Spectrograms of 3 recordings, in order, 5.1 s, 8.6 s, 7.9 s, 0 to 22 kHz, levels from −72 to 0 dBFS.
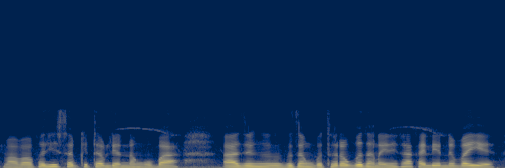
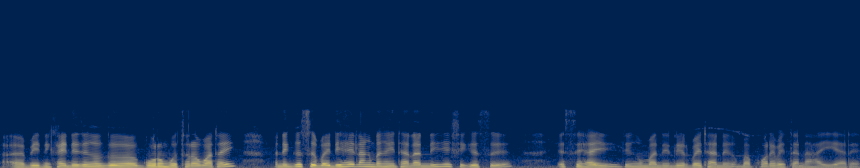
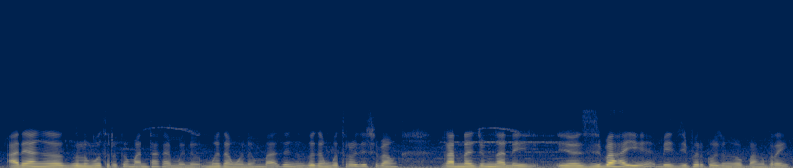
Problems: constant background noise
